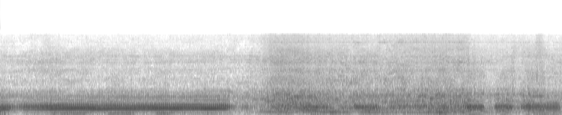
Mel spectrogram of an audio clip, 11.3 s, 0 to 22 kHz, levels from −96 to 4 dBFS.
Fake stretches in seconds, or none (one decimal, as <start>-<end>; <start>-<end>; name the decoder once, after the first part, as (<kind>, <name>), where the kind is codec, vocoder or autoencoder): 5.3-6.7 (codec, SNAC); 7.9-10.9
